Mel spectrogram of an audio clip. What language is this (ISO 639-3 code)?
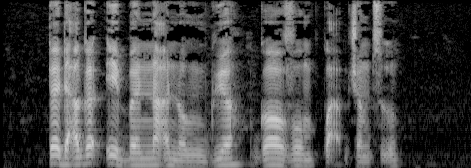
bbj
